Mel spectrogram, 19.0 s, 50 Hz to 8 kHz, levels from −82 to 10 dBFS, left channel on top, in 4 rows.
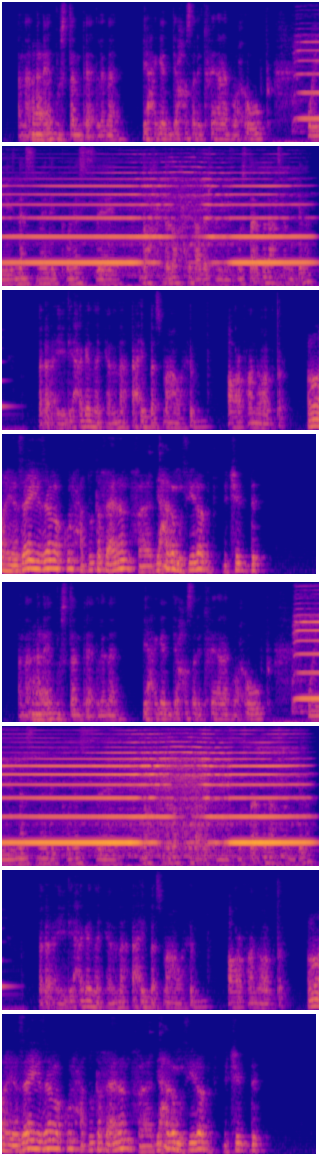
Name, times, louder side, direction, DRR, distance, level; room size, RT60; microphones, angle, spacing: voice 1, 0.2-1.8 2.1-6.5 6.8-9.4 10.0-12.6 12.9-13.7, left 1 dB, 80° left, 1.1 m, -34 dB
Bowed string instrument, 4.4-9.5, right 6 dB, 90° right, 0.4 m, -14 dB
voice 2, 14.1-17.4 17.7-18.1, left 2 dB, 65° left, 0.6 m, -21 dB
5.0 x 2.1 x 2.5 m
head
